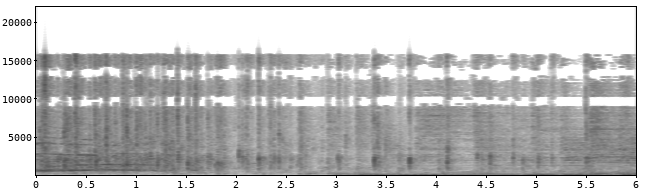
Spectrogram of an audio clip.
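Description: Audience clapping and cheering. About halfway through, a song starts with a heavy bass beat.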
